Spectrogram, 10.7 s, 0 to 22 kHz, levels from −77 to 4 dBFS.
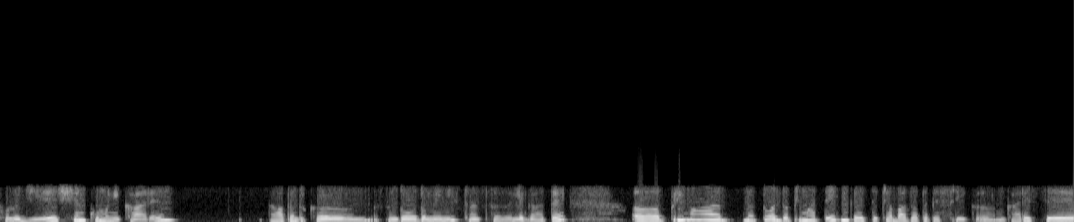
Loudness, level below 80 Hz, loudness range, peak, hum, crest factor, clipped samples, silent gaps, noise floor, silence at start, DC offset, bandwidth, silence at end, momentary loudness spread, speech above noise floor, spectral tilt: -15 LUFS; -66 dBFS; 3 LU; 0 dBFS; none; 14 dB; under 0.1%; none; -60 dBFS; 0.05 s; under 0.1%; 3.8 kHz; 0 s; 10 LU; 46 dB; -11 dB/octave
